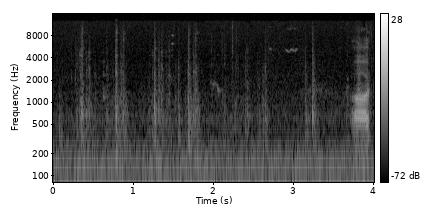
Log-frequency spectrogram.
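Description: Windshield wipers of a 1970 Plymouth Cuda sweeping across the glass, with faint regular strokes about twice a second. Underneath is the steady low hum of the car's 383 V8 engine running.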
